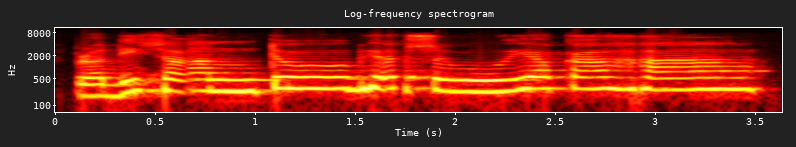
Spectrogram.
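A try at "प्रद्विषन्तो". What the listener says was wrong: हाँ, आप लोग सब लोग ना प्रद्विषंतो बोल रहे हैं। वो को यहाँ प्रोनाउंस करना है, प्रद्विषंतो, प्रद्विषंतो, प्रद्विषंतो, प्रदिशंतो नहीं। प्रद्विषंतो, जैसे ईश्वर नहीं बोलते हम, ईश्वर बोलते हैं। जैसे प्रद्विषंतो। हाँ हाँ, न है पर द्व होगा, द्वंद्व जैसे बोलते हैं ना, से द्वंद्व, द्वि, द्वेष, वैसे।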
